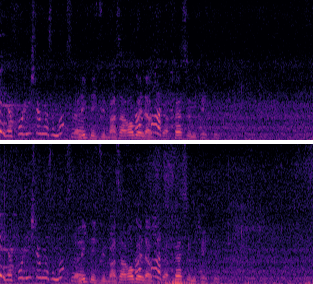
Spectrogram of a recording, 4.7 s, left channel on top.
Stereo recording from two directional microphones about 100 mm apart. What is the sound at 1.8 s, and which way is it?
Speech, 35° right (ahead or behind).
